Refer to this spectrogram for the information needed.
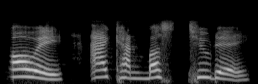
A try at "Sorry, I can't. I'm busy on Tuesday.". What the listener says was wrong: Sorry, I can't. I'm busy on Tuesday. À, ở đây con đọc bị nối âm lại nè.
